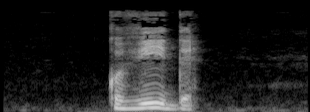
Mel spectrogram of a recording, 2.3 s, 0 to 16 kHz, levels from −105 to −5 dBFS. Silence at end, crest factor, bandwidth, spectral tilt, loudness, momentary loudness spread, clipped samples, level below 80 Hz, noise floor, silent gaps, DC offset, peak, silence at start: 0.85 s; 18 dB; 11 kHz; -6 dB/octave; -29 LUFS; 11 LU; under 0.1%; -66 dBFS; -74 dBFS; none; under 0.1%; -14 dBFS; 0.85 s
